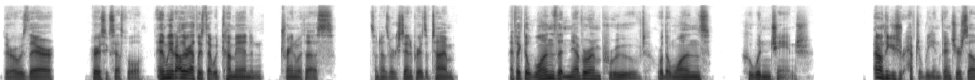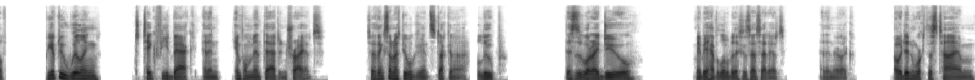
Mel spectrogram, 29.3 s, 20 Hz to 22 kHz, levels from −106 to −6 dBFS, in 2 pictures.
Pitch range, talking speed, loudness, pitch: 90-120 Hz, 200 wpm, -25 LUFS, 100 Hz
